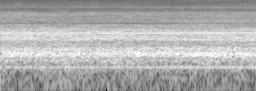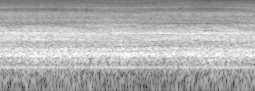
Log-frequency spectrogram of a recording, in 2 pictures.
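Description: Hand-held hair dryer blowing steadily with a thin high whine in its rush of air, drying wet acrylic paint.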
